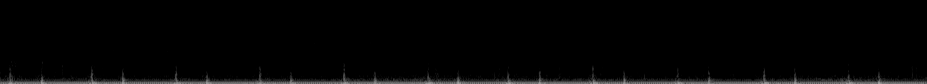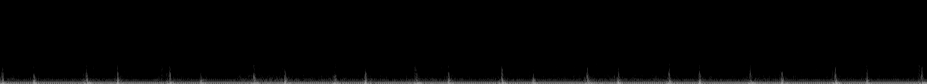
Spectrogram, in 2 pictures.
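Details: Own heart sounds recorded on a timer while napping, lying on the back (supine) rather than the usual face-down position: steady low thumping heartbeat over a constant hum; normal heart sounds during sleep.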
